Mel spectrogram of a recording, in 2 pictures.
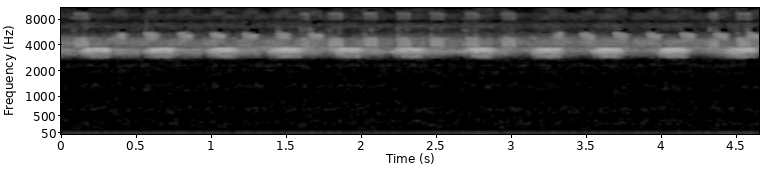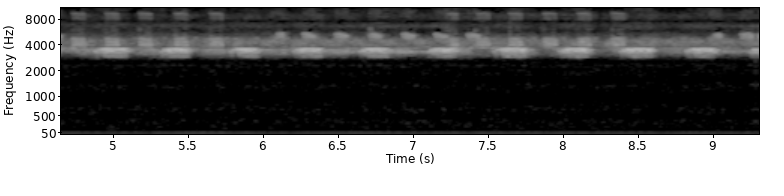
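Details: Autumn insect chorus led by crickets, their bright high-pitched chirps pulsing regularly about twice each second, a second softer singer layered underneath, otherwise quiet.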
